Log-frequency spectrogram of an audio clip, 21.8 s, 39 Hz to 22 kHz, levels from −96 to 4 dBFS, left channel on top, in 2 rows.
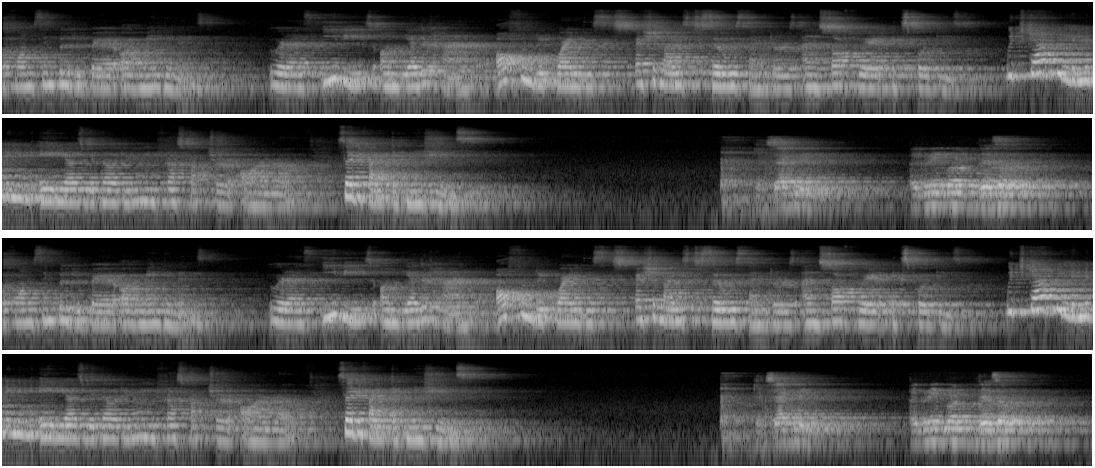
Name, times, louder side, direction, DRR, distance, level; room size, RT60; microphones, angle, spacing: voice 1, 0.0-2.0 2.7-9.5 10.0-13.8 14.3-15.6, right 1 dB, 15° right, -4 dB, 0.8 m, -30 dB
voice 2, 18.1-19.0 20.0-21.0, equal, 55° right, -3 dB, 2.7 m, -30 dB
17.0 x 16.5 x 2.2 m, 2.3 s
head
